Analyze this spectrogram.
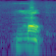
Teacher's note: इसमें you lower soft palate, आप अपने सॉफ्ट पैलेट को थोड़ा नीचे करते हैं और उसके बाद जो हवा है वो रेजोनेट करती है आपकी नेजल कैविटी को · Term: nasal sound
